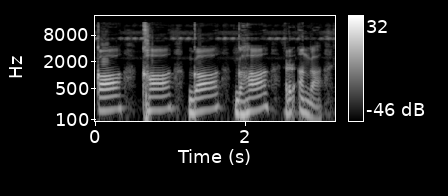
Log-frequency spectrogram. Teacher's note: क, ख का उच्चारण स्थान क्या हो जाएगा, कंठ हो जाएगा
